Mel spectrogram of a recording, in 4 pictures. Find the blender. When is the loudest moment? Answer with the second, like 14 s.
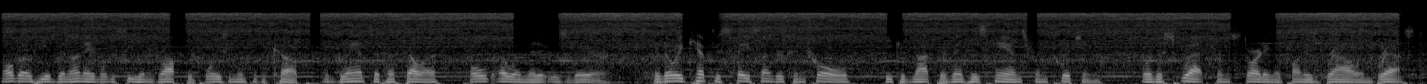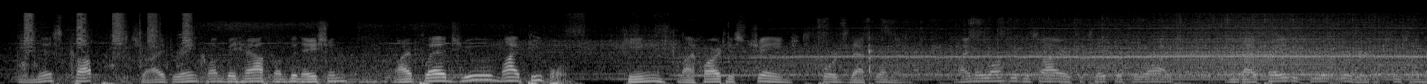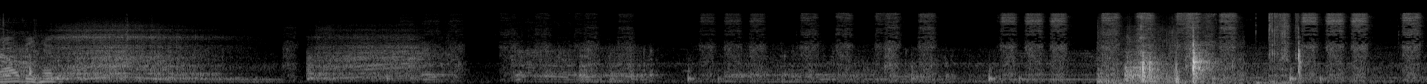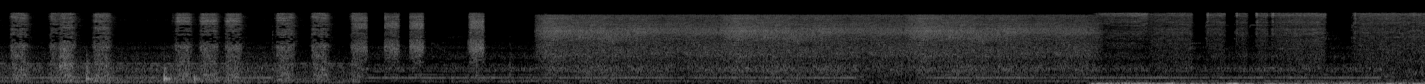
27 s.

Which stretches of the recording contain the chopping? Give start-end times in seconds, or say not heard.
22.4-24.4, 39.5-41.6.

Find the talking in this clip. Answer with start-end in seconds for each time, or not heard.
0.0-29.2.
